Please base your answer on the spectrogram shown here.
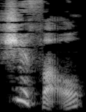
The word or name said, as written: shi4fou3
